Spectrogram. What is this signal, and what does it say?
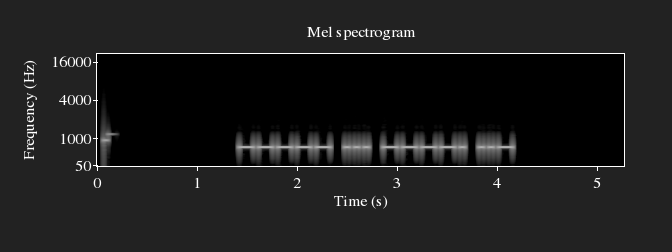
Morse code, heard as a keyed tone, about 25 wpm, 700 Hz. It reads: 0S9U
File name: practice / 25wpm / Four Letter-Number Combinations - 25wpm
